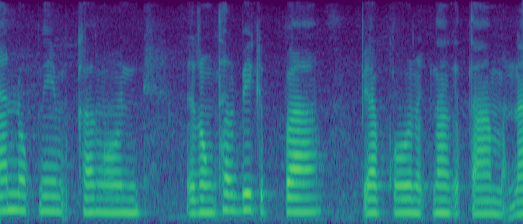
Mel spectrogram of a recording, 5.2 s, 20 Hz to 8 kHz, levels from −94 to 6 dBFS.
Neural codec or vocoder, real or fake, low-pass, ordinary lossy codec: none; real; none; none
